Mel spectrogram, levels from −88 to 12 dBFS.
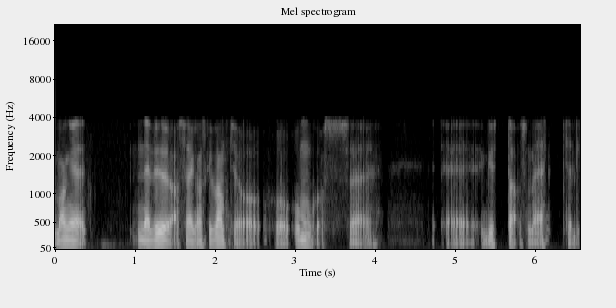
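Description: Lost AMR speech frames at 1.00 to 1.05 s and 3.14 to 3.24 s: radio errors corrupted a single 20 ms frame each time, so the decoder bridged it by reusing the previous pitch and vocal tract settings at lowered gain, heard as a brief dip or warble.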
